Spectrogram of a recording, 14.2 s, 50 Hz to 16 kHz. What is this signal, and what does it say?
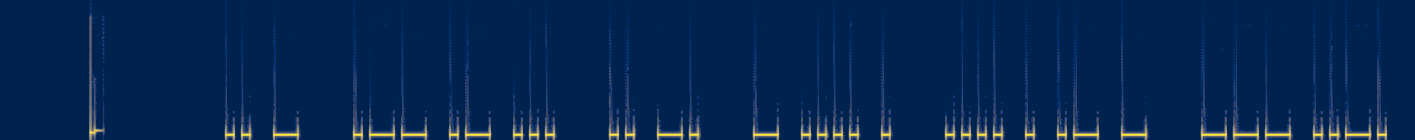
Morse code, heard as a keyed tone, about 15 wpm, 700 Hz. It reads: IT WAS IN THE HEAT OF
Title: Sentences from Top 1300 Words 15wpm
